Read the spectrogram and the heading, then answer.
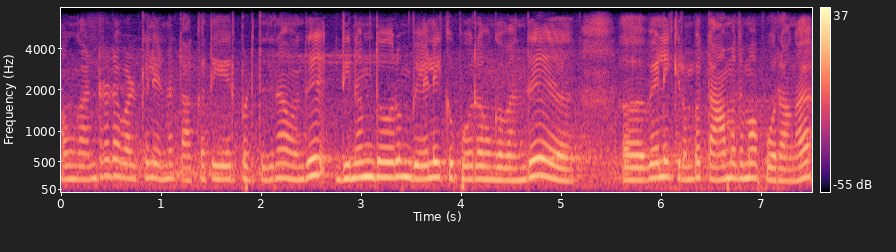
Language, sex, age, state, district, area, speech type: Tamil, male, 18-30, Tamil Nadu, Pudukkottai, rural, spontaneous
